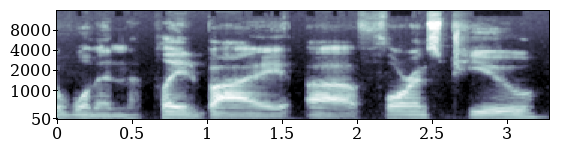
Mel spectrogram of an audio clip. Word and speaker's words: Pugh: played by uh Florence Pugh right that's how you say her name yeah it's Florence pug so it's it's you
